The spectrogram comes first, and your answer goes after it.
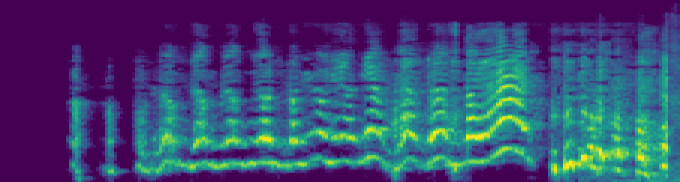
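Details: Domestic cat giving a long drawn-out caterwaul indoors: two short chirps, then a sustained wavering yowl with rising and falling pitch for about three seconds, ending in rougher broken cries.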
